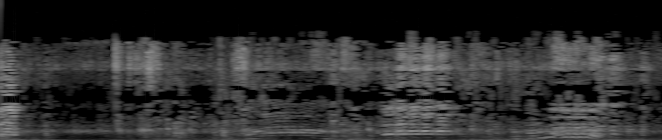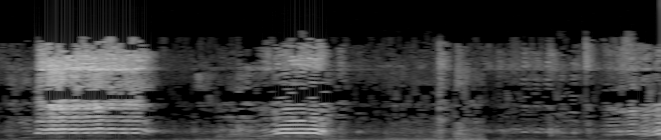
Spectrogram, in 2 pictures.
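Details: Goats at Amang Victorio Goat farm while being given vitamins: faint wavering cries early on, then two loud, harsh, quavering bleats rich in overtones, with human voices and handling noises throughout.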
